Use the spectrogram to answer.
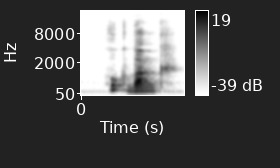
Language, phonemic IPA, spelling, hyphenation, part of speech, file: Dutch, /ˈɦuk.bɑŋk/, hoekbank, hoek‧bank, noun, Nl-hoekbank.ogg
- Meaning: 1. corner seat 2. countertop, counter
